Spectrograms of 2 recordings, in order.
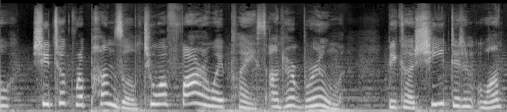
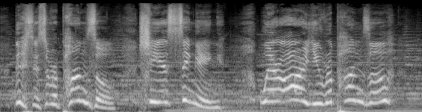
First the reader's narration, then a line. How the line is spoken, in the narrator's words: He started shouting with excitement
